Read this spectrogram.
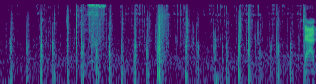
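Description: Quick footsteps run steadily over a hard floor.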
